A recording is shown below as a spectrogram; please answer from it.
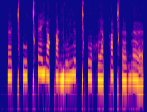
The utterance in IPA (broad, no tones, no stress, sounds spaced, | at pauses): œ ǀʰ u ǀʰ ɛ j œ q ɛ ɡ u n ɵ ǀʰ u χʷ e q ɵ ǀʰ œ ɡ œ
